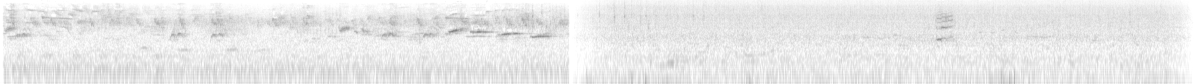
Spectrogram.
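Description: Many birds chirping and calling, busiest and loudest about nine to ten seconds in. The calling cuts off abruptly about halfway through and gives way to a steady faint hiss, with one short call a little later.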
